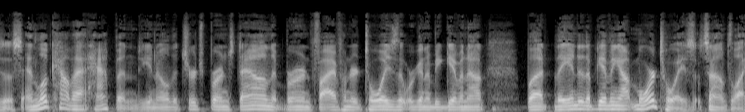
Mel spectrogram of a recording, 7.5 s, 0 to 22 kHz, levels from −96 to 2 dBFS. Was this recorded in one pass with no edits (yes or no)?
no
